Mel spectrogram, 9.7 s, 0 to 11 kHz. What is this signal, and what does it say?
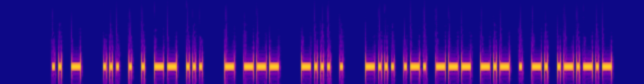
Morse code, heard as a keyed tone, about 25 wpm, 700 Hz. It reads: IT SEEMS TO BE BROKEN.
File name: practice / 25wpm / Sentences with 3-Word Phrases - 25wpm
